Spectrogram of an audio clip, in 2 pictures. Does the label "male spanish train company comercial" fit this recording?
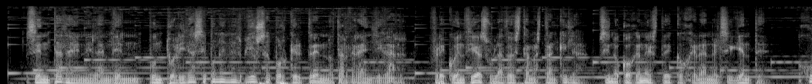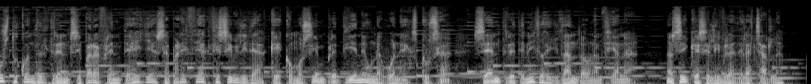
Yes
